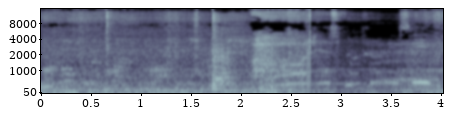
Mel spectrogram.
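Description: Busy arcade background: a steady hum of machines with jingles and voices, and a brief rustle and knock about two seconds in as a plush prize is pulled out of the claw machine's prize chute.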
